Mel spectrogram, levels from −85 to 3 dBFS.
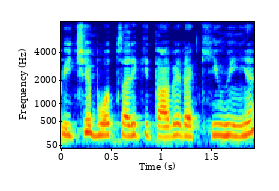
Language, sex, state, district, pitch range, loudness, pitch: Hindi, female, Uttar Pradesh, Gorakhpur, 205-225 Hz, -17 LUFS, 220 Hz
